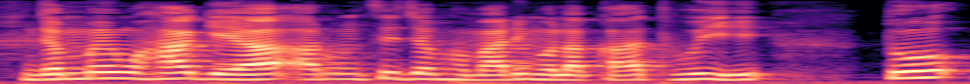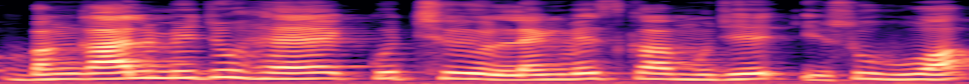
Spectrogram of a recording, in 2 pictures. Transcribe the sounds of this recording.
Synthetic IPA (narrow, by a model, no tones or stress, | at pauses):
d͡ʒɐbmɛ̃ʋɐɦãɡɐjaʔɔ̰ːɾʊnsed͡ʒɐbɦɐmaːɾimʊlaːqaːt̪ɦʊi | t̪obɐ̃ŋɡaːlmẽd͡ʒoːɦɛkʊt͡ʃʰlɛ̃ːŋɡʋeːd͡ʒkamʊd͡ʒʱeiːsuɦuaː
